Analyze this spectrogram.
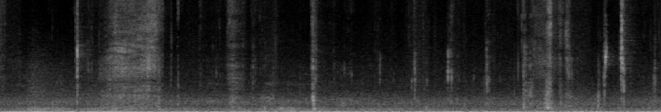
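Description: Close-up chewing of tender braised chicken with a few sharp smacking clicks, over a steady low hum.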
